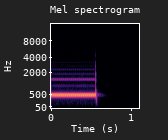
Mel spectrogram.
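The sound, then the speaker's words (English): A steady electronic ringback tone from an outgoing phone call sounds once, clear, for about half a second, then cuts off into silence. No one speaks. “I'm calling”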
